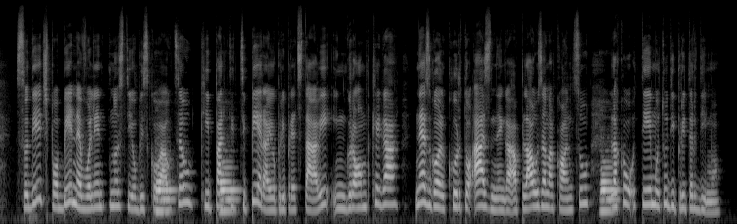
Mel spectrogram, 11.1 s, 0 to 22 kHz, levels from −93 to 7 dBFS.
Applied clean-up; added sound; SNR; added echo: neural mask model RNNoise.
